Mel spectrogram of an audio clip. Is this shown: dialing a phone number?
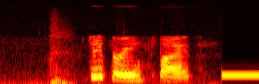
yes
